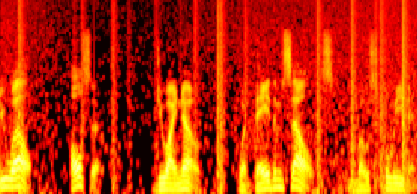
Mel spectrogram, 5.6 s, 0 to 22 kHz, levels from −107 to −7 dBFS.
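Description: Speech, with two faults. Overdone noise removal runs throughout: a noise suppressor set far too strong pulls frequency bands near its noise estimate down or off, leaving a lowered background with twinkling specks. Overlapping chunks occur at 1.24 s and 3.75 s: the audio was handled in 2.5-second blocks that each start before the previous one ends, so 13 ms replays at each join, heard as a brief click or stutter.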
